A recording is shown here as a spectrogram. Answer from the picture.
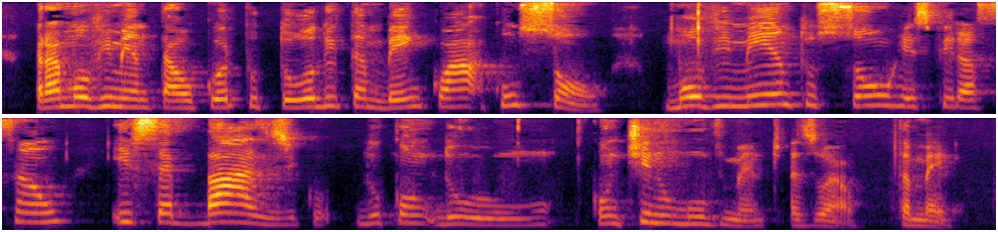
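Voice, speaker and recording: Somewhat breathy and fairly high-pitched, a woman talks at a fairly slow pace with lively intonation. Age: 60s. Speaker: trauma therapist. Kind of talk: live Q&A stream. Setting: live video stream.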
